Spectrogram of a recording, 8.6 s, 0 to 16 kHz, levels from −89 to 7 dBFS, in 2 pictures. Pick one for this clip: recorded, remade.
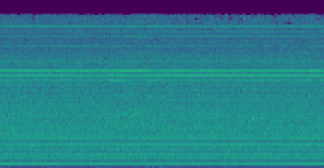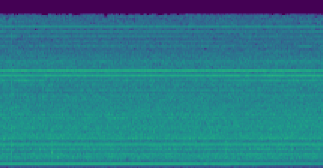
recorded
